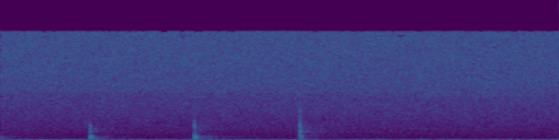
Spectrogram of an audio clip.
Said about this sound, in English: You might hear some knocks over there too.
